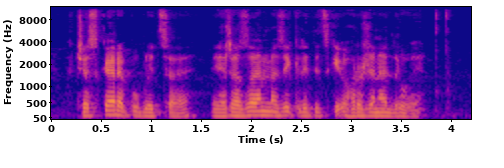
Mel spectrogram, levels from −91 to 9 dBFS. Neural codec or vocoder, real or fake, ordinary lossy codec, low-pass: none; real; Opus, 64 kbps; 10.8 kHz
